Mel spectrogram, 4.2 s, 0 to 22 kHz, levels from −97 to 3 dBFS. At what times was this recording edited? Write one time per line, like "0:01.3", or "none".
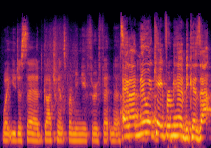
0:02.4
